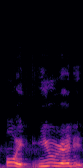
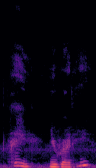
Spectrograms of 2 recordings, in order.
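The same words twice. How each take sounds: First: Loud, high Oi, you ready cockney shout; hammed-up cockney. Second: Said in the usual way. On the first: Shown as a demonstration. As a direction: belt Oi, you ready like a rowdy Londoner. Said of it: "No, just kidding". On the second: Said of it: "that was definitely English lines".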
